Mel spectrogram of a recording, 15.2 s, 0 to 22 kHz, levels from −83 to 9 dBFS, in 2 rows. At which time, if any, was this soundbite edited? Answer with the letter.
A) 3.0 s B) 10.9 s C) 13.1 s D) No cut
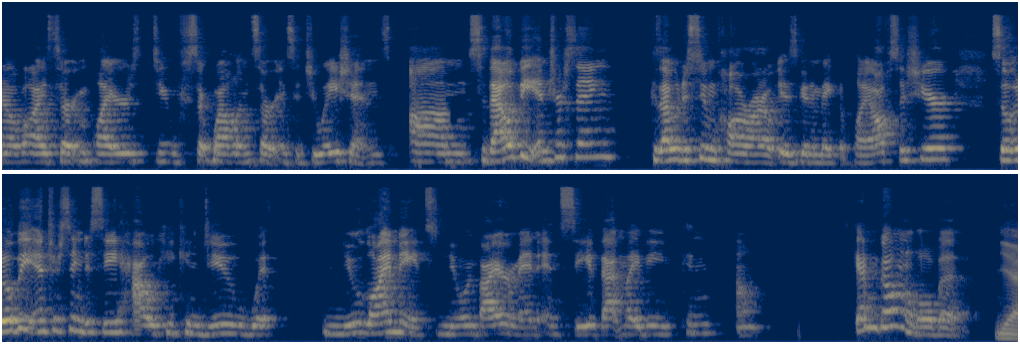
C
